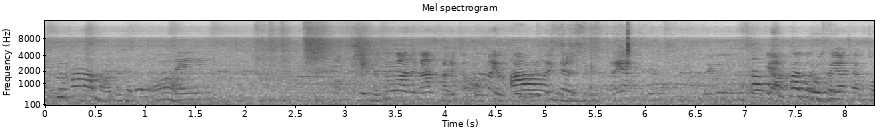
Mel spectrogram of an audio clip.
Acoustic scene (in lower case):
crowded indoor space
